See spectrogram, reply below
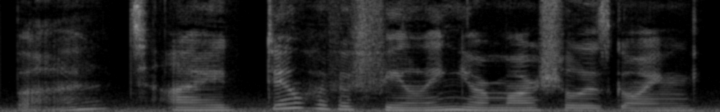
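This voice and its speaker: A woman playing a caring human medic on an alien spaceship in a roleplay audio drama, with a gentle, hesitant, fussing manner. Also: animated, a little slow. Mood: mild scolding. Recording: noisy audio with low rumble.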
